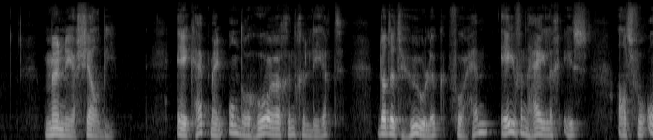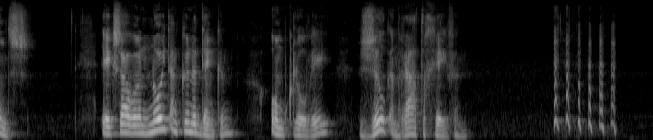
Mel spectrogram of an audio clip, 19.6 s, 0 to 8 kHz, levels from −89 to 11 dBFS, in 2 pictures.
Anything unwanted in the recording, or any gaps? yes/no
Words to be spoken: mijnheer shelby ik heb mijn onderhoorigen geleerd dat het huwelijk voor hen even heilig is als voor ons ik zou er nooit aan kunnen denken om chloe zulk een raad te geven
yes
